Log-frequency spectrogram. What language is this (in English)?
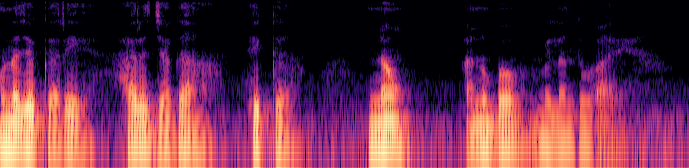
Sindhi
